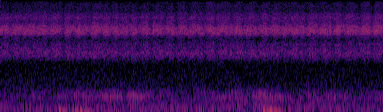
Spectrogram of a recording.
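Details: Chorus of cicadas in the countryside, an unbroken high buzzing drone with quick rhythmic pulsing and soft low rumbling underneath.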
